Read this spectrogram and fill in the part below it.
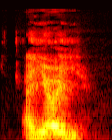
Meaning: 1. expression of pain 2. expression of admirative surprise
- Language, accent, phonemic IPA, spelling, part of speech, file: French, Canada, /a.jɔj/, ayoye, interjection, LL-Q150 (fra)-ayoye.wav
